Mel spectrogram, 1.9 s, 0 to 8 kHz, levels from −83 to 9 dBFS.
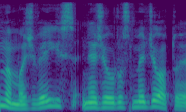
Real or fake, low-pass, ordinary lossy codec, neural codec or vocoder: real; 7.2 kHz; AAC, 48 kbps; none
